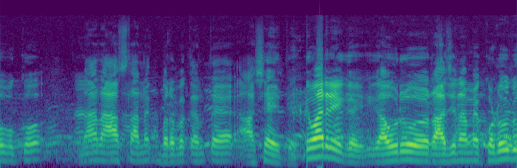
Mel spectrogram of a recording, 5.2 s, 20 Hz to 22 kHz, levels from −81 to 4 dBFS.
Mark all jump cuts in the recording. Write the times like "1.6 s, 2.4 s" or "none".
3.0 s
